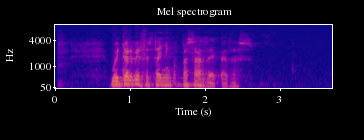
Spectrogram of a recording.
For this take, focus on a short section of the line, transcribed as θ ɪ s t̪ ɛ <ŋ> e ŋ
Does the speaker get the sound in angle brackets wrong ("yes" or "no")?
yes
